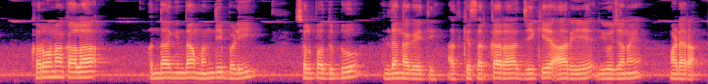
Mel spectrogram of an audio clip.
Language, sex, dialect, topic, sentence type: Kannada, male, Central, banking, statement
